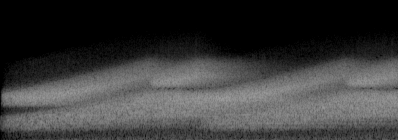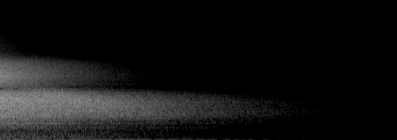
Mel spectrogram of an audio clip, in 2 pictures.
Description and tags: Creepy Wind Suction
weird eerie sound i made by using multiple reverb and some distortion on an ascending ethereal vox, thought it sounded pretty cool so i decided to upload it. if you find some use for it i would love to hear how it comes out!
creepy, sound, wind, fx, suction, eerie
